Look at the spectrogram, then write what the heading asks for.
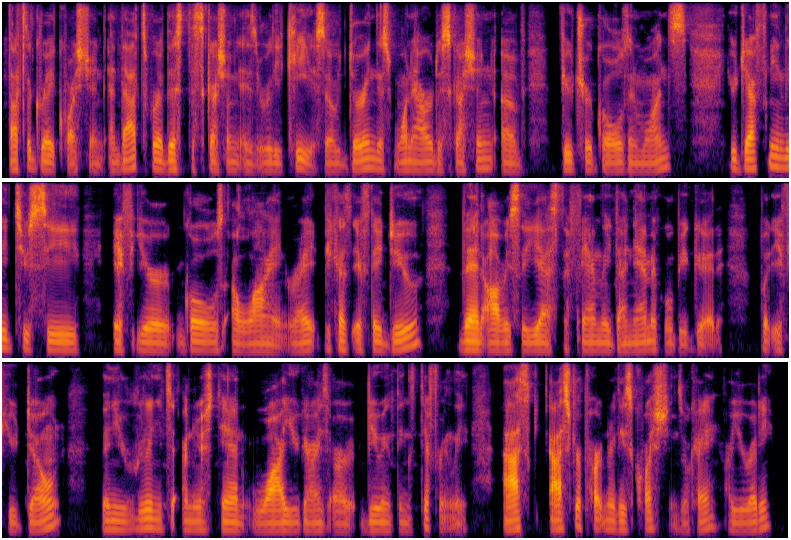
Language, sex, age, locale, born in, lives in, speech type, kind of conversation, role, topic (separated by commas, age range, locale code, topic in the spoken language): English, male, 30-34, en-US, United States, United States, conversation, advice, advisor, How do I reconnect with my partner and keep our relationship feeling romantic despite years together and busy schedules?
